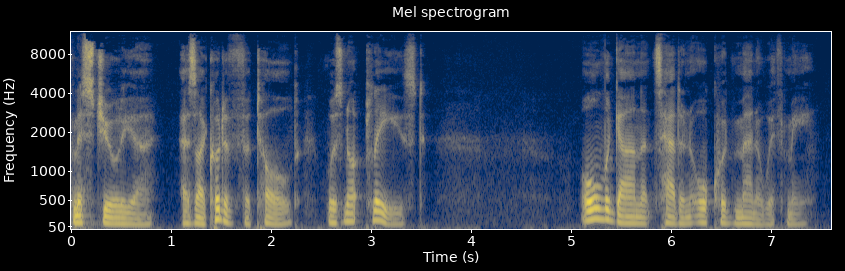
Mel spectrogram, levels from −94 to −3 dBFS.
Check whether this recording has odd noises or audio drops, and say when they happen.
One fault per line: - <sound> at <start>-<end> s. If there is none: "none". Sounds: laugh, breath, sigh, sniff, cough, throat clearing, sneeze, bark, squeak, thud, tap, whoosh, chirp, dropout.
none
